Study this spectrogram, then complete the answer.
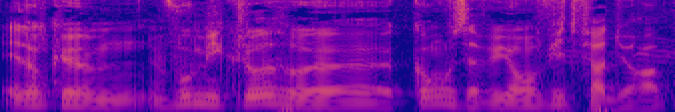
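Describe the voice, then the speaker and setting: A man playing a polite music journalist in a role-play interview, asking formal, halting questions. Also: medium pitch, dark tone, natural voice.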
